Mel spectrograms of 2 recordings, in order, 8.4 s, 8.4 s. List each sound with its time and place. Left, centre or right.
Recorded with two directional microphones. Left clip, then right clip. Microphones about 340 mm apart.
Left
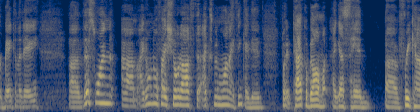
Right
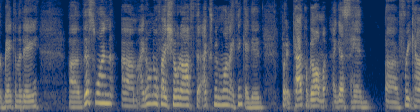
0.1 s speech: centre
